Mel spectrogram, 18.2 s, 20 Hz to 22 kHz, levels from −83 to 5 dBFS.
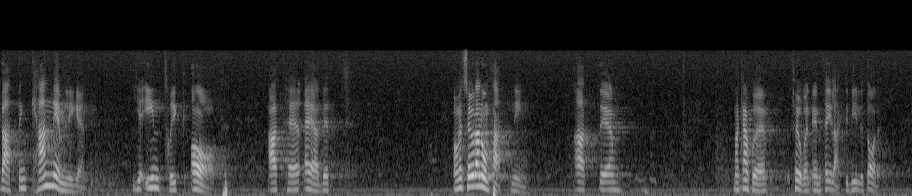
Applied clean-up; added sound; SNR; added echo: none; none; none; none.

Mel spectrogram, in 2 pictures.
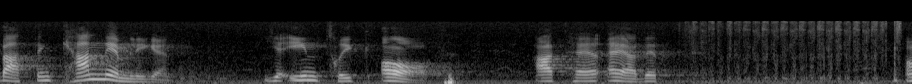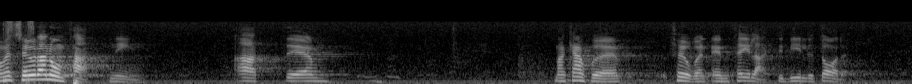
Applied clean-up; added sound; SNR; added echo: none; Writing; 12 dB; none.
